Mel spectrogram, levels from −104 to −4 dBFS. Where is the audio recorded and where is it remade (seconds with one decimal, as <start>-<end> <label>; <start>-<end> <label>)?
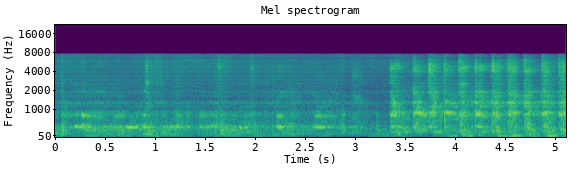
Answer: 0.0-5.1 remade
